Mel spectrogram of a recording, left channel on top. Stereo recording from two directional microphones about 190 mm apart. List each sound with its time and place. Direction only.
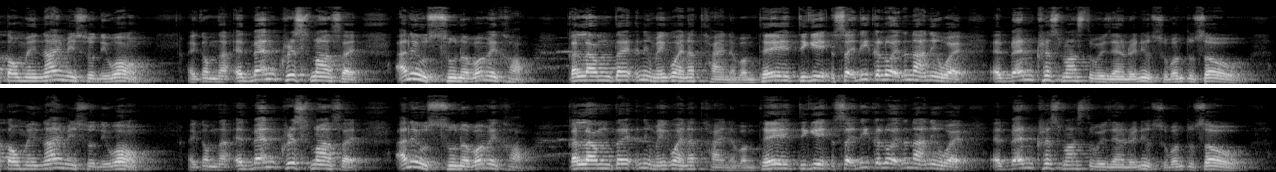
0.1 s a man's voice: 20° left (ahead or behind)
